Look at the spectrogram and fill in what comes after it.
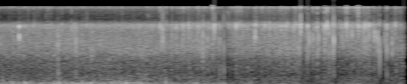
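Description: Heavy rain pouring down, a steady hiss full of close drop hits, with a low rumble through the first couple of seconds.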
